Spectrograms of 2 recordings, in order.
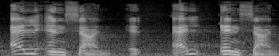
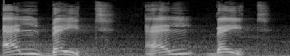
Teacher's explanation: إذن الهمزة والباء حرفان قمريان، اللام تظهر وياهم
